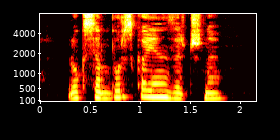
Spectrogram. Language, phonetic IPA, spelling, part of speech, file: Polish, [ˌluksɛ̃mˈburskɔjɛ̃w̃ˈzɨt͡ʃnɨ], luksemburskojęzyczny, adjective, LL-Q809 (pol)-luksemburskojęzyczny.wav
